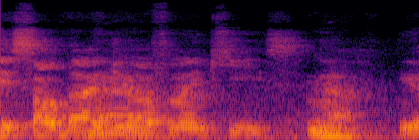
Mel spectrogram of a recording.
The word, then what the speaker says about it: Saudade: Saudade? Saudade, yeah. Yeah, I didn't know how to pronounce it.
